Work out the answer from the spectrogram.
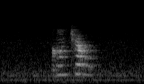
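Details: Grey parrot kept as a pet, recorded on 26 November 2007, voicing one brief two-syllable word-like phrase, the second syllable louder and higher, against a quiet background.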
